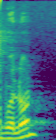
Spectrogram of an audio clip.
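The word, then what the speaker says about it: ب: বা হরফে টান হবে, এক আলিফ টান। আপনারা আমার সাথে বলুন বা, আবার বলুন বা।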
